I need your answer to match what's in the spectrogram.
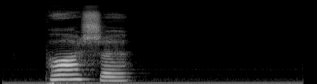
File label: "porsche", German; nouns gender masculine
